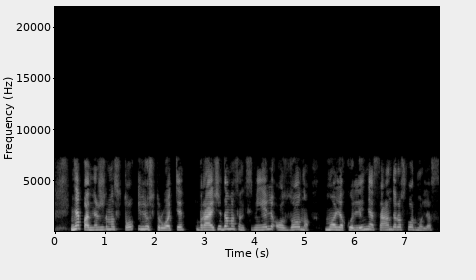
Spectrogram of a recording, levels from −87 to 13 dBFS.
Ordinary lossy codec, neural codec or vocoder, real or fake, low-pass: MP3, 48 kbps; none; real; 7.2 kHz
